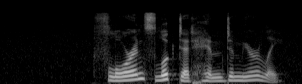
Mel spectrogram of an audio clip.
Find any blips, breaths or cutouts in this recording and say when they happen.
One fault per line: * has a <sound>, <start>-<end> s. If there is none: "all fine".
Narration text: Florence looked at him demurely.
all fine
